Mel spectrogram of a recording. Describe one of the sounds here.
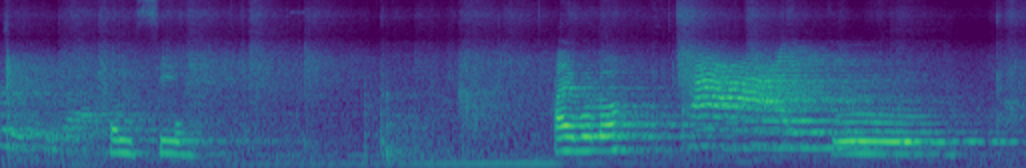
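A woman speaks close by in a friendly voice.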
